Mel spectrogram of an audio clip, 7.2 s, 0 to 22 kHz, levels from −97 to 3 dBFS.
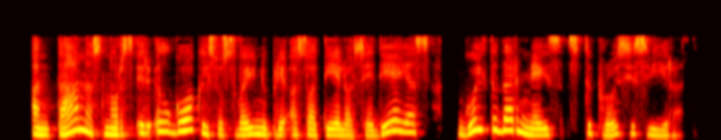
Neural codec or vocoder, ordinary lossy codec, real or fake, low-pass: none; MP3, 48 kbps; real; 7.2 kHz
